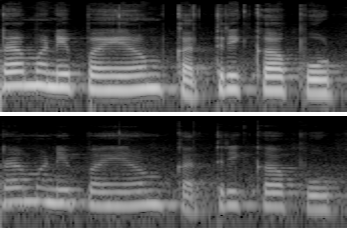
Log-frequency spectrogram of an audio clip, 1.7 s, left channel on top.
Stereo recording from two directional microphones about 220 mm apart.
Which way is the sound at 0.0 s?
35° left (ahead or behind).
